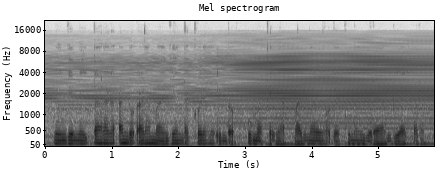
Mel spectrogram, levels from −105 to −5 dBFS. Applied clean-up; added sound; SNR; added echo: none; Domestic sounds, home sounds; 4 dB; none.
